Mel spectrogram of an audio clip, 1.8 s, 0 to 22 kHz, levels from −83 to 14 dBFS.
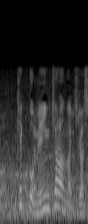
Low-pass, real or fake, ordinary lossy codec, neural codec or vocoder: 7.2 kHz; real; none; none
